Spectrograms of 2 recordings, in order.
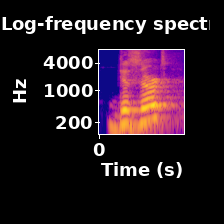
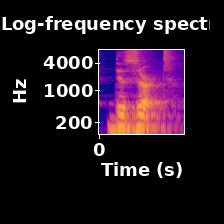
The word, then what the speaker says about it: dessert: the first syllable desert desert with an e sound and with the stress on the second syllable desert it's really simple but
